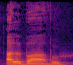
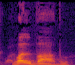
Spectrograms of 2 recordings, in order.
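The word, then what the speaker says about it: الباب: I did pronounce Lam. But if the next letter is Ba. And it is written here, Al-Babu. Are you with me? Put Waw in front, you will say Wal-Babu.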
